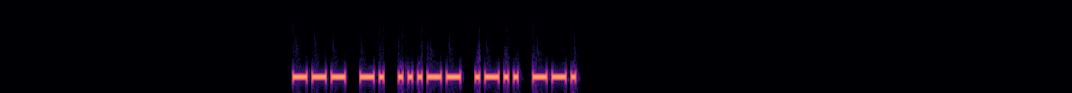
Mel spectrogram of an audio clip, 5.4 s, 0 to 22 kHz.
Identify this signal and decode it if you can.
Morse code, heard as a keyed tone, about 52 wpm, 700 Hz. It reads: ON3LG
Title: DXCC-100 Call Signs - 5 Characters - Repeated 2x - 50wpm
